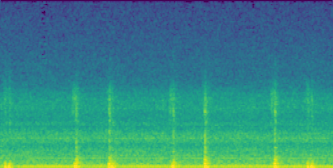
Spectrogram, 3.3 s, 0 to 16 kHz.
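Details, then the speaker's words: Regular paired lub-dub heartbeats at about 60 beats a minute over a steady low hum; an ordinary heartbeat sound. "no I want to know what an actual heart sounds like heartbeat sound"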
